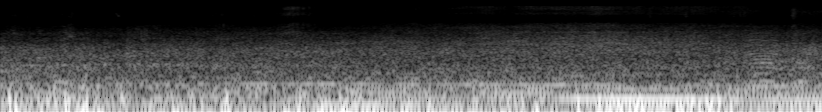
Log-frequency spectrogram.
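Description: A motor vehicle engine running, a steady hum that comes in about a second in over a constant low rumble.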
